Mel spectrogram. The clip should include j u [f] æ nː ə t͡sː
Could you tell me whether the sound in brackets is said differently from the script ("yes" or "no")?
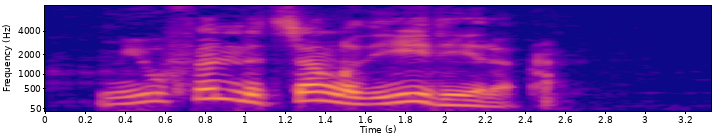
no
